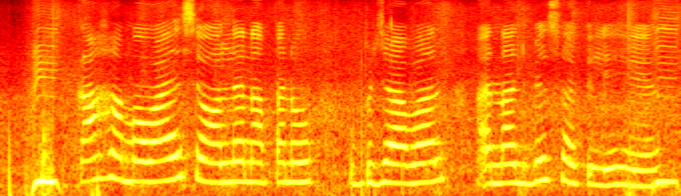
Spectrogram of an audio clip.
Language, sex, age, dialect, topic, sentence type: Magahi, female, 18-24, Central/Standard, agriculture, question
